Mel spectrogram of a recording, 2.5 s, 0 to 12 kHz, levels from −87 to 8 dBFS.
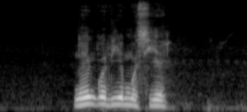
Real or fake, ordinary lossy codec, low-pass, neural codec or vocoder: real; none; none; none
